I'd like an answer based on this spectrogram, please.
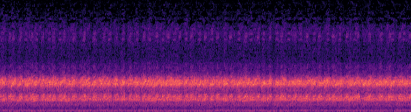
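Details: A dense chorus of frogs calls in a steady, unbroken wall of trilling croaks, heard close up at water where only tadpoles were visible and no frogs could be found.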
